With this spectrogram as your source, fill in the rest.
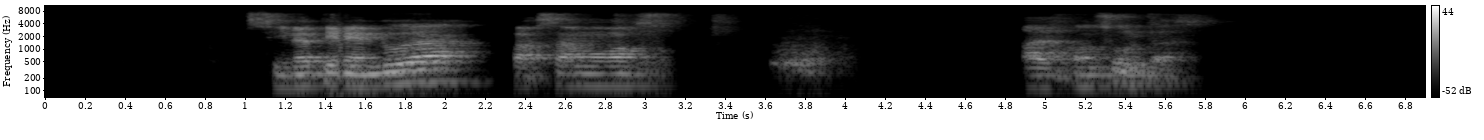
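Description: A man speaks calmly close by, in short phrases.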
